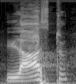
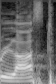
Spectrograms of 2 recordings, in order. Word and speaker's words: lust: इसका जो उच्चारण है वो लास्ट बोला जाता है, न कि लुस्ट वगैरह या कुछ और बोल लेते हैं आप, वो नहीं होगा, लास्ट ऐसे बोलना है.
